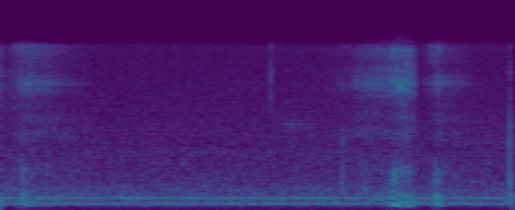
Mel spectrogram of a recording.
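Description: Soft, rough breathing sounds with a louder snuffling snore near the end, over a steady hum; light snoring.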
